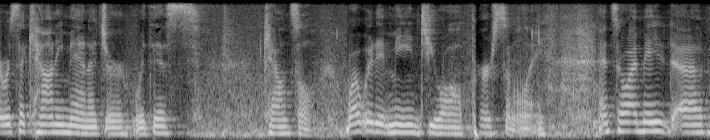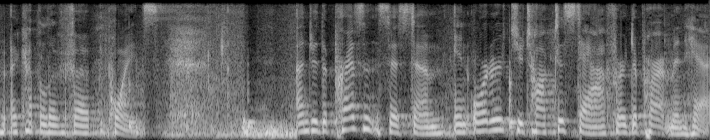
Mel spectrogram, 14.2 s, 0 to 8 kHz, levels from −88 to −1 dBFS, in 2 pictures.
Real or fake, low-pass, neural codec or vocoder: real; 7.2 kHz; none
